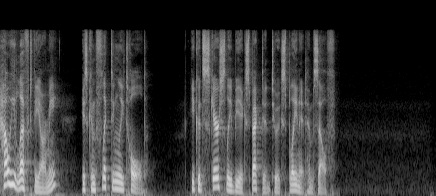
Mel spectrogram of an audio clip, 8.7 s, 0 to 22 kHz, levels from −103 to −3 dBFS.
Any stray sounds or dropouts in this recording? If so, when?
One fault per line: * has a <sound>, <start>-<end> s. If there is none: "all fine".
all fine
